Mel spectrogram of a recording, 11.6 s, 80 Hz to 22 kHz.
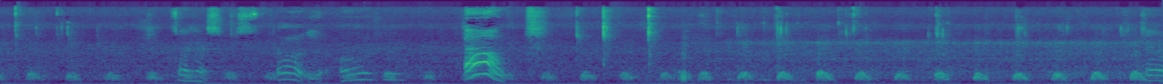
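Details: Fetal heartbeat at 15 weeks of pregnancy, found by the mother herself with a 3 MHz Doppler: rapid, regular whooshing pulses at about 150 beats a minute, with a child's voice early on.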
